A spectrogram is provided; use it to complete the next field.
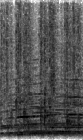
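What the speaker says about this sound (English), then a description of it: "give me a healthy round of applause" An audience at a Jamaican productivity forum breaks into a short, steady wash of applause and crowd noise, dense and even throughout with no voices standing out.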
